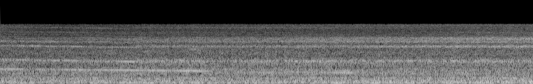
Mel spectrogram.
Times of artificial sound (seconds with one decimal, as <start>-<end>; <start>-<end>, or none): 0.0-0.5; 1.9-5.3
